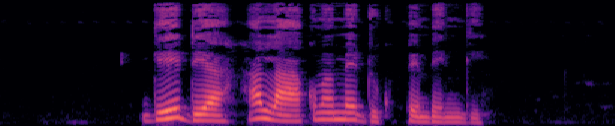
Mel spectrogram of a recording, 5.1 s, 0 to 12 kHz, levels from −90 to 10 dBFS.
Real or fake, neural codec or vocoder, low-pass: real; none; 10.8 kHz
